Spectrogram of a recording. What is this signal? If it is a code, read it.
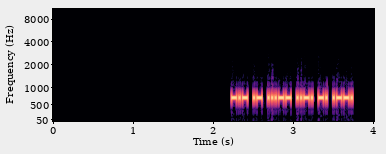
Morse code, heard as a keyed tone, about 51 wpm, 700 Hz. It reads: KA3FNP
